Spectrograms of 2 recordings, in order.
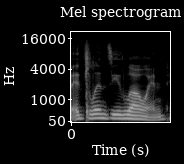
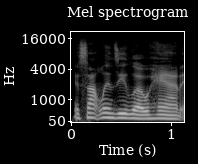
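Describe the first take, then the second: First: "Lohan" said LOH-uhn, no h; soft "Lohan" with the h dropped; correct pronunciation. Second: "Lohan" said LOH-han with an h; wrong pronunciation. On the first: Host demonstrates the actress's own pronunciation of "Lohan". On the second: Host demonstrates the common wrong way to say "Lohan". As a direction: sound the h in "Lohan". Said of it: "Not Lohan". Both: Shown as a demonstration.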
